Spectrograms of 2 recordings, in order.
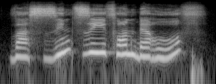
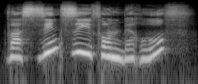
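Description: The two takes are said the same way.

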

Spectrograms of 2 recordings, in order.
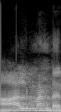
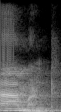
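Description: First: ആൽമണ്ട് said with the l sounded; the common mistake, l clearly said in ആൽമണ്ട്; wrong pronunciation. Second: ആമണ്ട് with a silent l, aa-mund; correct pronunciation. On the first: Teacher shows students the wrong way: ആൽമണ്ട് with a sounded l. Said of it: "ആൽമണ്ട് അല്ല". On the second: Teacher models the right way for students: ആമണ്ട് without the l. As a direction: drop the l and say ആമണ്ട്. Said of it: "ഈ എല്ല് silent ആണ്". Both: Shown as a demonstration.

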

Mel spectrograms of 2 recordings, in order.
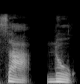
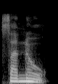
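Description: First: สะหนุก split into สะ and หนุก; short สะ, clear gap, then หนุก; syllable by syllable. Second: Said in the usual way. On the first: Shown as a demonstration. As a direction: sound out สะหนุก in two beats. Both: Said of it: "อ่านว่า".

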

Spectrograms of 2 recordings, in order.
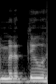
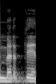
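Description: First: "ਮ੍ਰਿਤਿਉ" with the closing u sound pronounced; final vowel sounded. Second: "ਮ੍ਰਿਤਿ" said without the final u sound; mispronounced "ਮ੍ਰਿਤਿ", final vowel u dropped; wrong ending. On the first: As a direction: end "ਮ੍ਰਿਤਿਉ" on a clear -iu. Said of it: "ਇਹਦੇ ਔਂਕੜ ਨੂੰ ਵੀ ਆਪਾਂ ਉਚਾਰਨ ਕਰਨਾ". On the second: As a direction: cut "ਮ੍ਰਿਤਿ" short after the ti. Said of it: "ਇਸ ਨੂੰ ਮ੍ਰਿਤਿ ਨਹੀਂ ਕਹਿਣਾ". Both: Shown as a demonstration.

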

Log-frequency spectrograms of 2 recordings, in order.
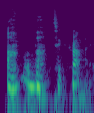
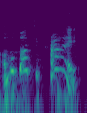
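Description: First: Said in the usual way. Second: Squeaky high mock whimper, half-joking; mock crying. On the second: Gushing over the accessories, a squeaky mock whimper. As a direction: pretend to be on the verge of tears, pitched way up. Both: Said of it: "No, I'm just fucking excited".

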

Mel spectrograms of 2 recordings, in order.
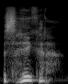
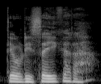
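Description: First: सही करा whispered, rising; old man whispering his plea. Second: Plain voiced begging of सही करा; old man asking him to sign; voiced plea. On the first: Acted. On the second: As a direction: say सही करा aloud, pleading. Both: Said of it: "पायावर डोकं ठेवून म्हणाला".

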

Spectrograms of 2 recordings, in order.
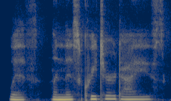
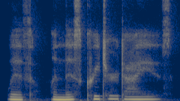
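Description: No difference in how they are said.

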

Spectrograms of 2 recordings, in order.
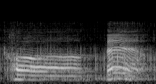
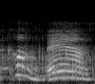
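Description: First: Low, drawn-out commanding chant; slow, low word of command; in charge. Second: Said in the usual way. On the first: Shown as a demonstration. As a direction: stretch it out with firm authority. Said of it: "you're so in charge". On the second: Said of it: "Watch me".

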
